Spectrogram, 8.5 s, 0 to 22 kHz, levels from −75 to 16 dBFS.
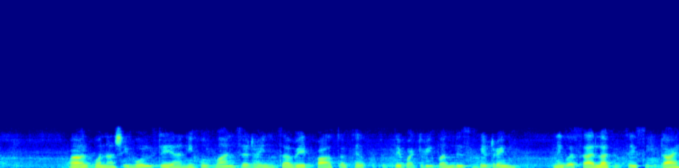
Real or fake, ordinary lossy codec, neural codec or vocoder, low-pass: fake; none; codec, 16 kHz, 1 kbps, X-Codec, WavLM features, trained on Multilingual LibriSpeech; 5.4 kHz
